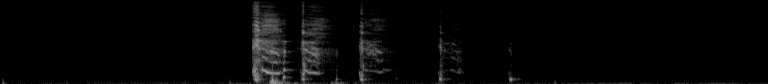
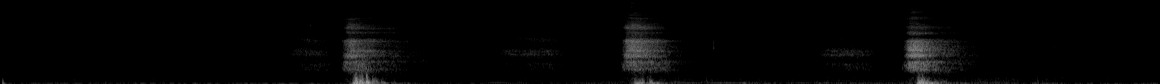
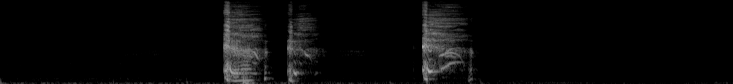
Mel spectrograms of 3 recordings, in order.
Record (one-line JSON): {"cough_length": "7.7 s", "cough_amplitude": 8158, "cough_signal_mean_std_ratio": 0.28, "exhalation_length": "11.6 s", "exhalation_amplitude": 3793, "exhalation_signal_mean_std_ratio": 0.31, "three_cough_length": "7.3 s", "three_cough_amplitude": 10316, "three_cough_signal_mean_std_ratio": 0.28, "survey_phase": "alpha (2021-03-01 to 2021-08-12)", "age": "65+", "gender": "Female", "wearing_mask": "No", "symptom_headache": true, "smoker_status": "Never smoked", "respiratory_condition_asthma": false, "respiratory_condition_other": false, "recruitment_source": "REACT", "submission_delay": "1 day", "covid_test_result": "Negative", "covid_test_method": "RT-qPCR"}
